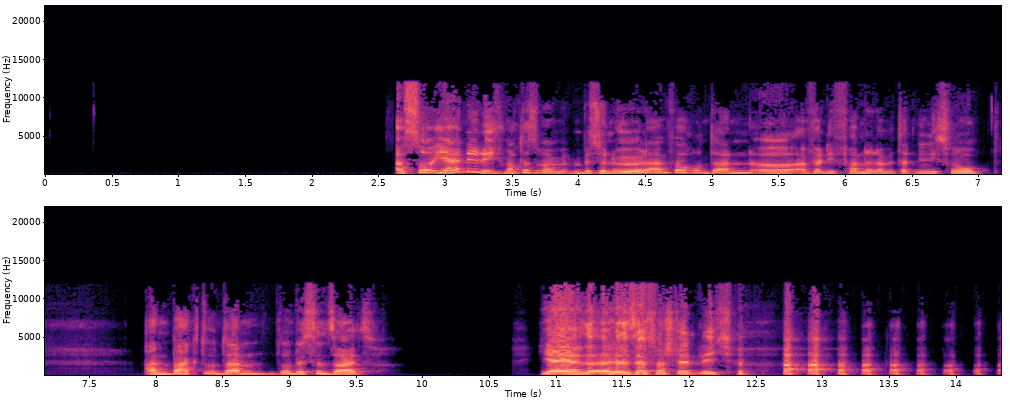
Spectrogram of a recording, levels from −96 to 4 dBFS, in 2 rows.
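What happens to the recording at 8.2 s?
Nothing goes wrong at 8.2 s; the speech there comes through intact, with no dropout, click, distortion or other audible fault.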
